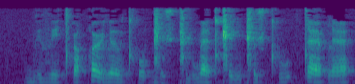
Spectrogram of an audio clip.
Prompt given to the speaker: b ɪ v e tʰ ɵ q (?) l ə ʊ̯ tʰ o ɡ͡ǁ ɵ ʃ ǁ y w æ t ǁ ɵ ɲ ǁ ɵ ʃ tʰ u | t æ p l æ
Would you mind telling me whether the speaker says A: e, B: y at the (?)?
B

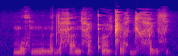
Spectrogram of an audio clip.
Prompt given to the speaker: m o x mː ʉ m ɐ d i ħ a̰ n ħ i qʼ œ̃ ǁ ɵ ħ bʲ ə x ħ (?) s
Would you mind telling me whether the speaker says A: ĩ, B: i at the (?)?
B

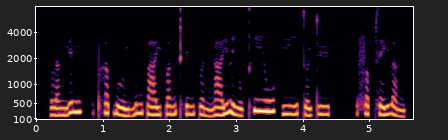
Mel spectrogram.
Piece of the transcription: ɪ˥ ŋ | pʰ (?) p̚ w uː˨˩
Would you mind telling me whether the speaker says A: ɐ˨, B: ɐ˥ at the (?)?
B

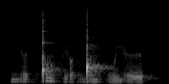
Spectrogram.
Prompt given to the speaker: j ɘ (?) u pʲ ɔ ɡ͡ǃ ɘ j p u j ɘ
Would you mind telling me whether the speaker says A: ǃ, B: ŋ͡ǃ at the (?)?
A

